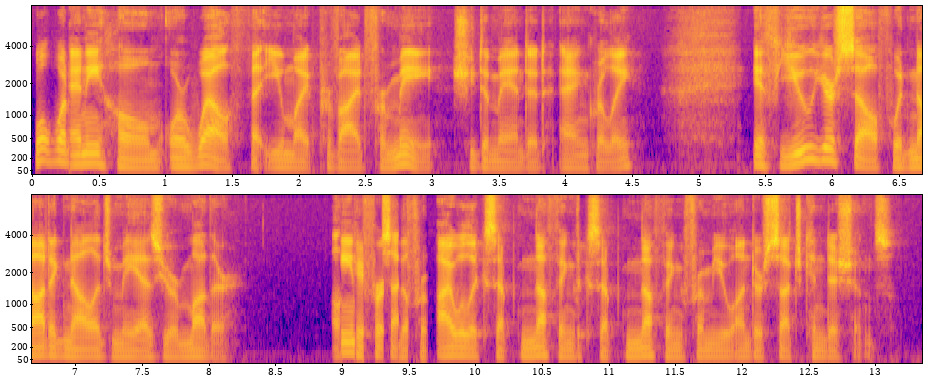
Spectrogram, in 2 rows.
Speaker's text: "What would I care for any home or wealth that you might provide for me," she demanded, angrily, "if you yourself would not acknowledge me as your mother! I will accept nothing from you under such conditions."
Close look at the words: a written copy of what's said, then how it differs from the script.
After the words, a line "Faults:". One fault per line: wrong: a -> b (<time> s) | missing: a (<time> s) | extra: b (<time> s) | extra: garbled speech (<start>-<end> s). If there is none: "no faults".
"What would any home or wealth that you might provide for me," she demanded, angrily, "if you yourself would not acknowledge me as your mother! [garbled] I will accept nothing accept nothing from you under such conditions."
Faults:
missing: I care for (0.3 s)
extra: garbled speech (8.9-9.7 s)
extra: accept nothing (10.7 s)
